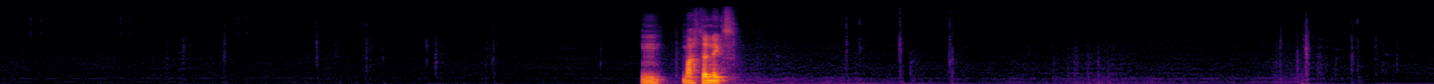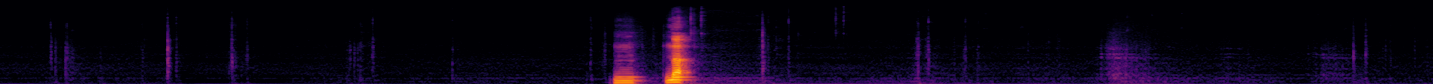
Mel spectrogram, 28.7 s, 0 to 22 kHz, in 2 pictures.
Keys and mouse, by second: 0.3 click, 1.2 ctrl+click, 4.2 ctrl+shift+c, 6.0-7.2 middle drag, 9.0 ctrl+shift+c, 13.5 Tab, 16.0 ctrl+shift+c, 17.9 Tab, 18.8-20.2 middle drag, 21.2 click, 22.1 Tab, 23.5 Tab, 23.8 Tab.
